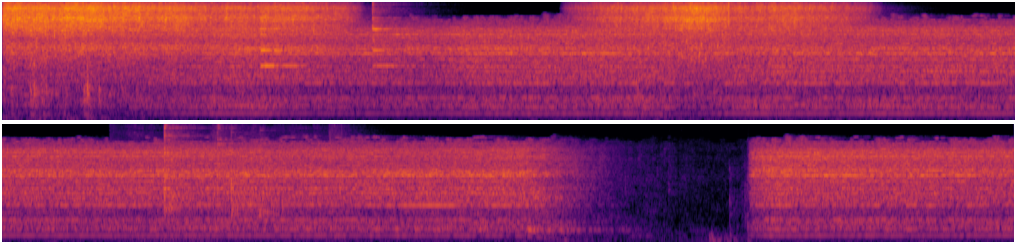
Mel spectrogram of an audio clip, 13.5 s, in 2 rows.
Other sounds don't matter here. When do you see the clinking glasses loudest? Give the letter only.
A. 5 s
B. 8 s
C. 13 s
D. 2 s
D.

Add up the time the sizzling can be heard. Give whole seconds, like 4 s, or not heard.
4 s.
